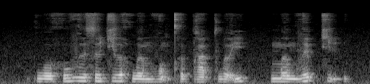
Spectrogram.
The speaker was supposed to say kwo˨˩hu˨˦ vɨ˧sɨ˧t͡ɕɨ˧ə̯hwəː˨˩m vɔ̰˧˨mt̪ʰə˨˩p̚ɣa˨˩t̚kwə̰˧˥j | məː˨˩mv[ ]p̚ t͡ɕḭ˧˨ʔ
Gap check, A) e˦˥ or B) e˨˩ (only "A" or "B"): A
